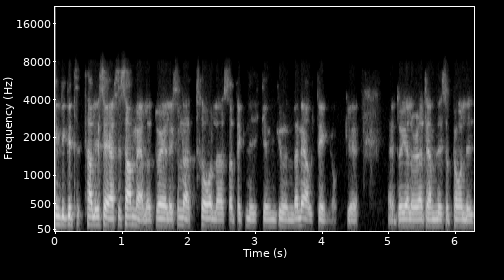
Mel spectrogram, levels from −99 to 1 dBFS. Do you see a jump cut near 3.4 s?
no; 0 cuts

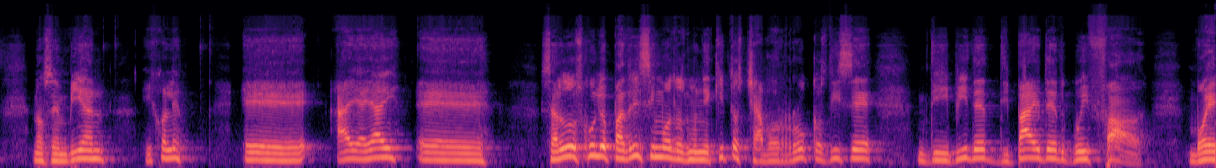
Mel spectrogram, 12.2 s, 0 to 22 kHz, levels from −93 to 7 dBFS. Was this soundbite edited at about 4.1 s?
yes; 1 cut; at 4.1 s

